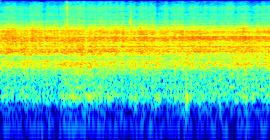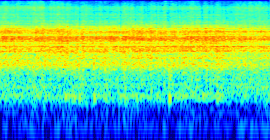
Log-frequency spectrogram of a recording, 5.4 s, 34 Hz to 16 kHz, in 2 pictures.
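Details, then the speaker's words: 1952 RCA Victor 1X52 All American Five tube radio, after replacing the filter capacitors: no reception, loud steady hiss with irregular crackles and pops like a thunderstorm. Silver mica disease in the IF transformers. "no reception and the classic sign of [Applause] SMD for those of you who do not know what SMD is it's silver Mica disease"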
